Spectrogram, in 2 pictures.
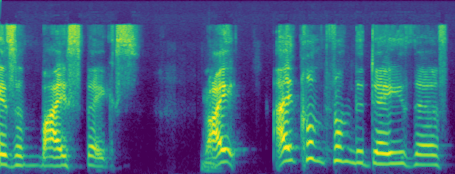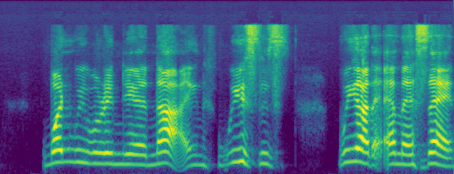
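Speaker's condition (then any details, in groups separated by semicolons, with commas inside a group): Cerebral palsy; all four limbs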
